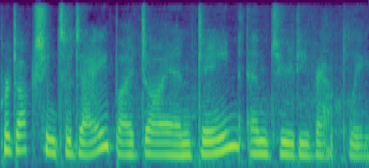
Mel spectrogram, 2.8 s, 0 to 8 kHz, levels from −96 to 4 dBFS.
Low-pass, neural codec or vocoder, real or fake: 7.2 kHz; codec, 16 kHz, 1.1 kbps, Voila-Tokenizer; fake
